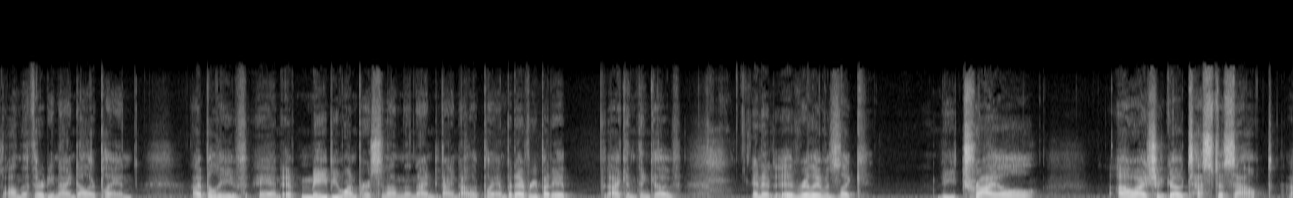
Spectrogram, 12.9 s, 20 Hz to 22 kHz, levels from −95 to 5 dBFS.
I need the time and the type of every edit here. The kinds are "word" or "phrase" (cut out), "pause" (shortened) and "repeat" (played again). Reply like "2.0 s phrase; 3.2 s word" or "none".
none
